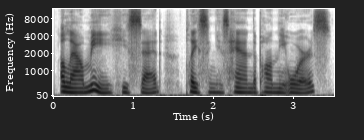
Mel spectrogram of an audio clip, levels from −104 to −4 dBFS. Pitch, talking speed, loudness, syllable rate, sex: 165 Hz, 170 wpm, -19 LUFS, 4.3 syllables/s, female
